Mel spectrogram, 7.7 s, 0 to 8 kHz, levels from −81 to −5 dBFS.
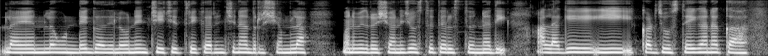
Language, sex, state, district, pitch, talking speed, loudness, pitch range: Telugu, female, Andhra Pradesh, Chittoor, 200 Hz, 150 wpm, -12 LUFS, 195-205 Hz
